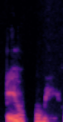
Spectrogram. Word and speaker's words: Naomi: Naomi. Long A, long O. – Oh, you got actually, every vowel in her name is long.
